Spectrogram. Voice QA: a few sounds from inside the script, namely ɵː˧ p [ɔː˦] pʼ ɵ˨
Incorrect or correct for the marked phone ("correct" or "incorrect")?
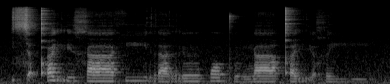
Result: incorrect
